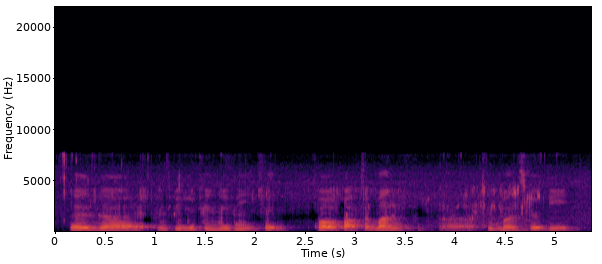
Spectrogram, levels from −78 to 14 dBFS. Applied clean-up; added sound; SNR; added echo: neural mask model Resemble Enhance denoiser.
